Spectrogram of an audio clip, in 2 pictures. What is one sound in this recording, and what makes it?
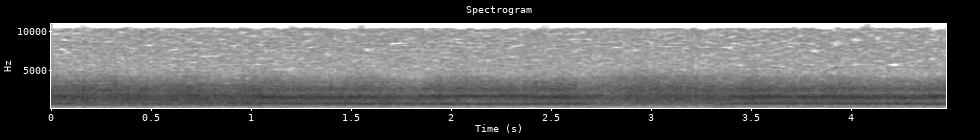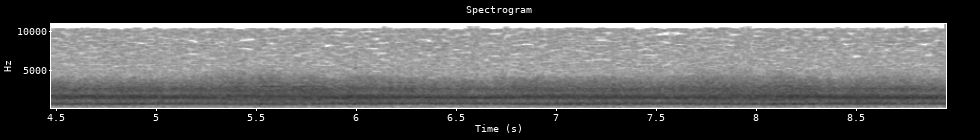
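A large crowd of fans chants loudly in unison.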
